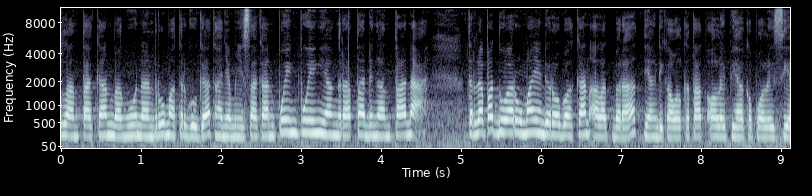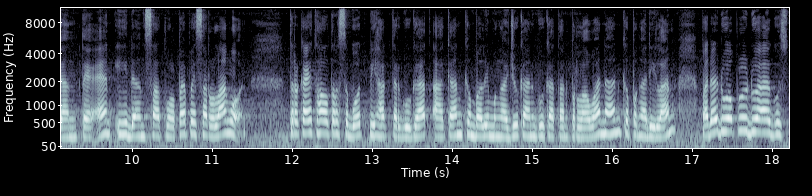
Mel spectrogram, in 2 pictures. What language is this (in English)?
Indonesian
